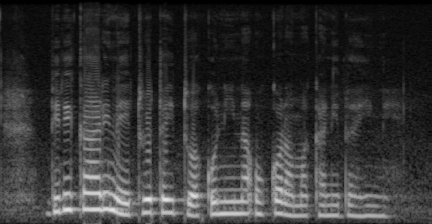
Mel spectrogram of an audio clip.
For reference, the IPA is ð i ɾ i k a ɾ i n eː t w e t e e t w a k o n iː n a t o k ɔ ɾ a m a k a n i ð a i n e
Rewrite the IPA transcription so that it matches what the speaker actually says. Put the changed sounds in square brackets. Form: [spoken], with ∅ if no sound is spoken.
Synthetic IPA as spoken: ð i ɾ i k a ɾ i n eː t w e t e [i] t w a k o n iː n a [ʔ] o k ɔ ɾ a m a k a n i ð a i n e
